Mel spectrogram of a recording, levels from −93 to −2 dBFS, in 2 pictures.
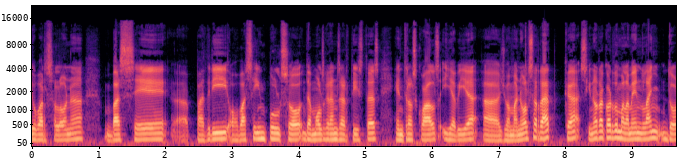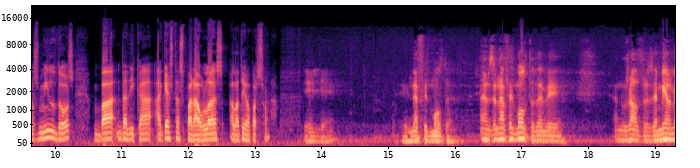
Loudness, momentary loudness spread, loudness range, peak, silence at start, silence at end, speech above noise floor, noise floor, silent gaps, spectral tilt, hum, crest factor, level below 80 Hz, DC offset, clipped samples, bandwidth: -15 LUFS; 13 LU; 5 LU; 0 dBFS; 0 s; 0 s; 23 dB; -38 dBFS; none; -5.5 dB/octave; none; 16 dB; -40 dBFS; under 0.1%; under 0.1%; 15 kHz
